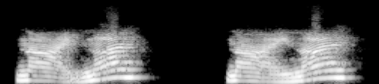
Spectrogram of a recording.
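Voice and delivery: teacher's model 奶奶, light second 奶 lifted. Shown as a demonstration. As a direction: dip on first 奶, step up on the second. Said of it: "It is higher because it is after a third tone".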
